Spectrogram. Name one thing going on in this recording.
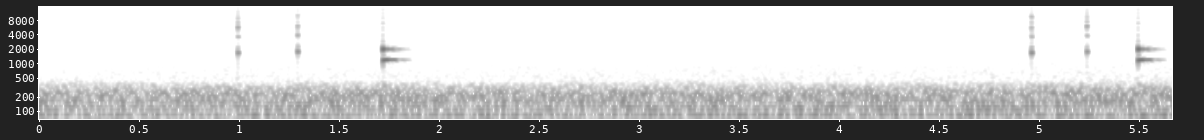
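Short interface clicks and chimes sound a few times.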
